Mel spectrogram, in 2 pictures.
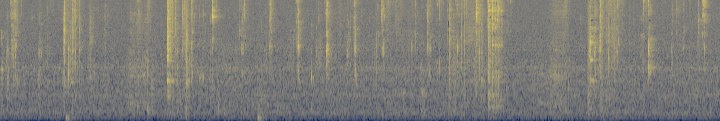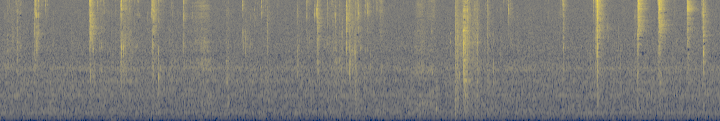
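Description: Close-miked chewing and wet mouth sounds, with short clicks and smacks scattered throughout. Near the end comes a quick run of sharp lip smacks as sauce is licked off the fingers.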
